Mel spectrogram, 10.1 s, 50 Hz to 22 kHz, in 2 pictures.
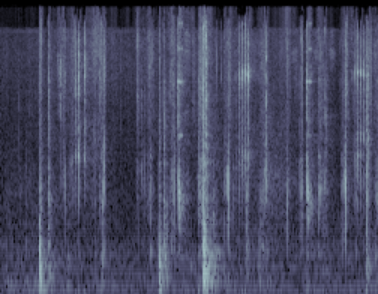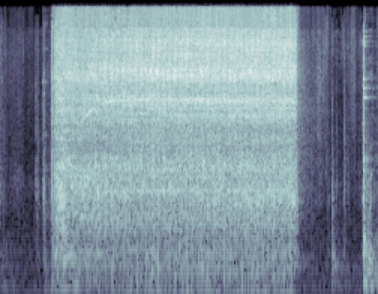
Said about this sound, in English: let's remove the 2 17mm bolts holding the caliper and bracket assembly onto the knuckle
